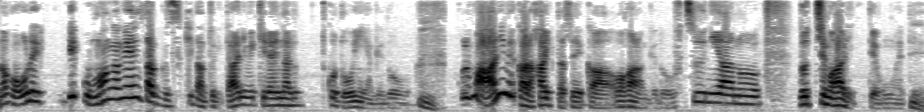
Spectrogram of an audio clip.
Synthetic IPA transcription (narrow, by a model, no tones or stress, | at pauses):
nãŋkao̞ɾe̞ke̞kːo̞ːmãŋɡaɡẽ̞ɰ̃sak̬ɯ̟sɨ̥kʲinat̪o̞kʲi̥t̪ːeaɲ̟ime̞kʲiɾaiɲ̟inaɾɯ̟ | ko̞t̪o̞ːĩɰ̃jake̞d̪o̞ko̞ɾe̞maːɲ̟ime̞kaɾahait̪ːase̞ːka̰βakaɾãŋke̞d̪o̞ɸɯ̥t͡sɨːɲ̟iano̞d̪o̞t͡ɕt͡ɕːimoaɾʲit̪ːe̞o̰mo̞e̞t̪e̞̰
